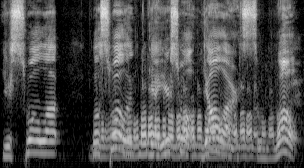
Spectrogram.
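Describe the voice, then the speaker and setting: A man's voice: high voice, lively intonation, moderate pace, a crowd in the background. A man co-hosting a casual livestream, joking around with crude banter and teasing his wife. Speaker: podcast co-host.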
